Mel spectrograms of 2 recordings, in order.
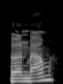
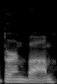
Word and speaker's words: Birnbaum: Birnbaum? That's actually probably the exact way you're supposed to pronounce it. The Americanized way is just Birnbaum, like compound word, but so yeah.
